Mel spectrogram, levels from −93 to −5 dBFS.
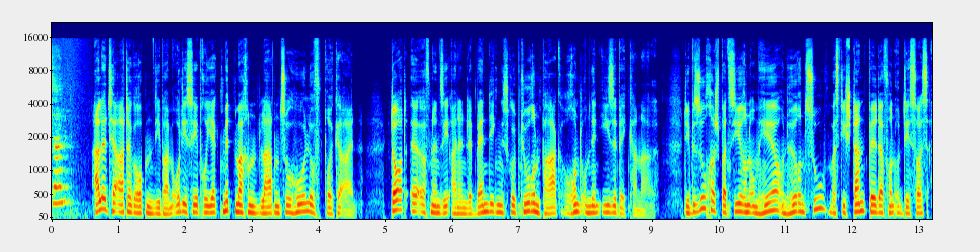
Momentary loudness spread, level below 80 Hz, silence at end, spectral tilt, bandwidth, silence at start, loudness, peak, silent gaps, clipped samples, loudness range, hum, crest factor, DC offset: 7 LU; -58 dBFS; 0.05 s; -6 dB/octave; 16 kHz; 0 s; -23 LUFS; -4 dBFS; none; under 0.1%; 3 LU; none; 18 dB; under 0.1%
